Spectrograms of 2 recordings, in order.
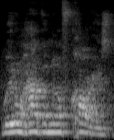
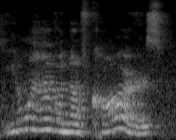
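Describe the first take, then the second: First: Flat excuse, louder on don't; parroting the dealer's line, mildly mocking; quoting the dealer. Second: Slow disbelieving repeat, falling on don't; incredulous echo. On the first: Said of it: "I looked at him like". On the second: Retold or imitated. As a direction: drag it out like you can't believe it. Repeating dealer's excuse in disbelief.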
